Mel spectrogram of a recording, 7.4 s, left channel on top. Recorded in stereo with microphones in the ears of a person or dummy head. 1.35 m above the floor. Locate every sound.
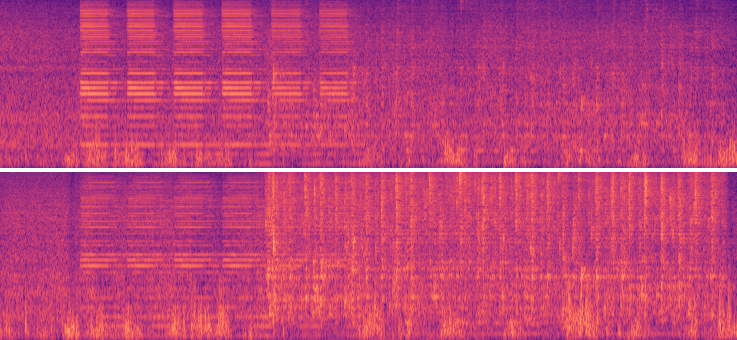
0.8 s an alarm: 80° left, 7.5 m
2.6 s a splash: 85° right, 0.9 m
